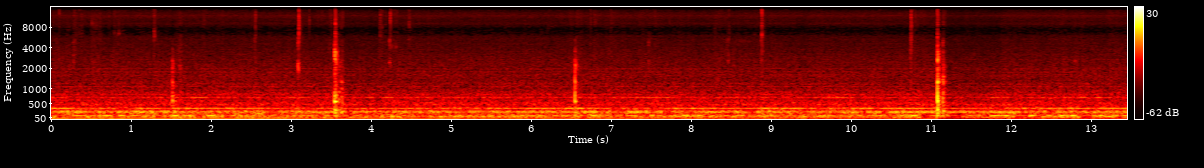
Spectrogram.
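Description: Steady machine hum with a few constant tones throughout, overlaid by small clicks from handling a plastic battery holder and its wires, the sharpest about three and a half seconds in and again about eleven seconds in.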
